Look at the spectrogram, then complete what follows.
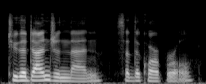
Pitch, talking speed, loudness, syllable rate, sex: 170 Hz, 205 wpm, -18 LUFS, 5.7 syllables/s, female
